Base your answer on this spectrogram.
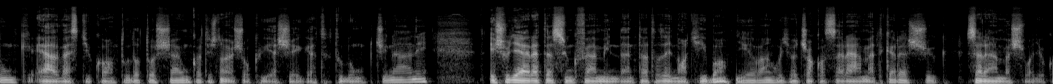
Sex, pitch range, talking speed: male, 75-95 Hz, 160 wpm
